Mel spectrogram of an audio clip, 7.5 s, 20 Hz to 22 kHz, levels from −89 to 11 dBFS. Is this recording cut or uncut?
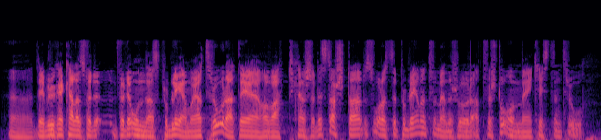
uncut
